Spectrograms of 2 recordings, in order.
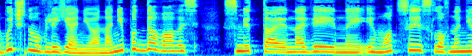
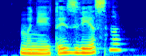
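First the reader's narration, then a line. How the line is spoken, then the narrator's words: Gentle interruption. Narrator (Russian): мягко перебил ее император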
